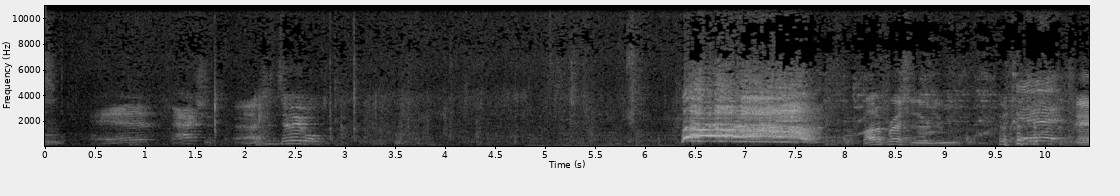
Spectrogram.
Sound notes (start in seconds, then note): 4.8 screaming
